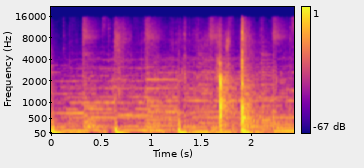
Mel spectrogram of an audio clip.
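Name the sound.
knife chopping watermelon into smaller pieces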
